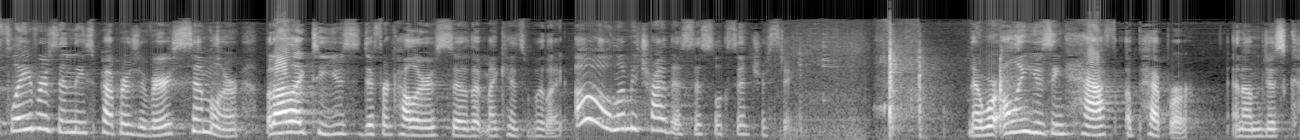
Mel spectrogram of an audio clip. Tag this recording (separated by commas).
Speech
